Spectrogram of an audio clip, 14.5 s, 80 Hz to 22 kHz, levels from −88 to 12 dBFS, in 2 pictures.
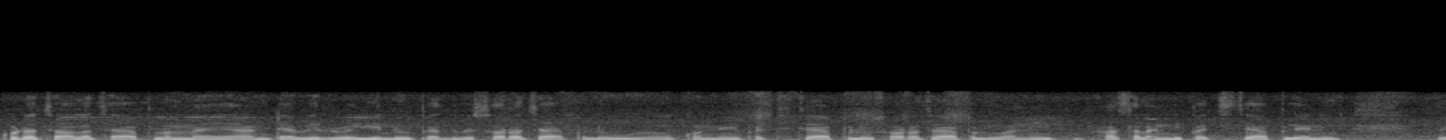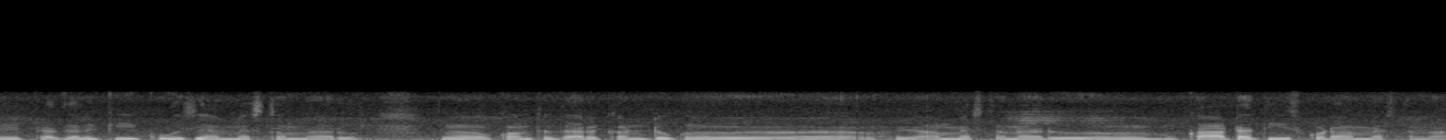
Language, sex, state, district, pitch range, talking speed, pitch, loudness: Telugu, male, Andhra Pradesh, Srikakulam, 125-135 Hz, 150 wpm, 130 Hz, -27 LUFS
